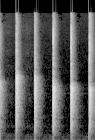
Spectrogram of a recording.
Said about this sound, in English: I think that clap was a little too fast. I think maybe we should slow that one down.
